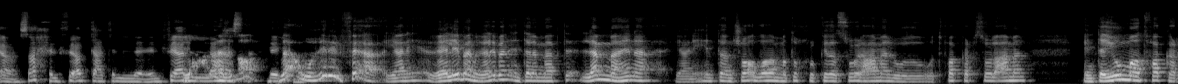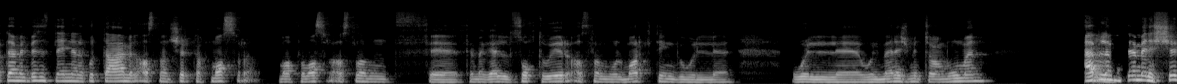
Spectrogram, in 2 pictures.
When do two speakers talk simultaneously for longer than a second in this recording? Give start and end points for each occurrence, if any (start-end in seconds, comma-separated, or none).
1.8-3.0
